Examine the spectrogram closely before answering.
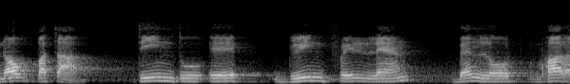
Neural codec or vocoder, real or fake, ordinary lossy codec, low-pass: codec, 16 kHz, 0.4 kbps, LongCat-Audio-Codec; fake; none; none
